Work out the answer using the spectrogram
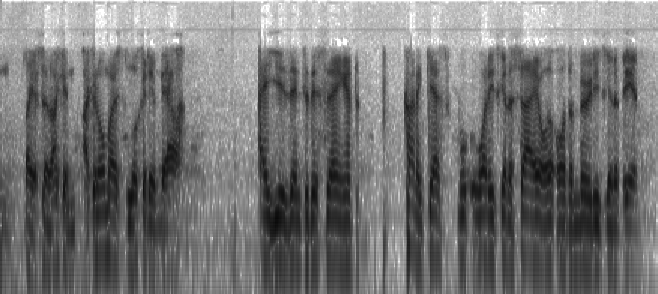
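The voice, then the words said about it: Australian accent. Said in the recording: “Australian accent of the word shoot”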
